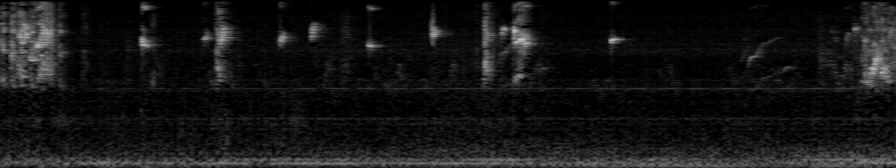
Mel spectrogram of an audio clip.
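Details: Aviary lovebirds calling with separate short, sharp high chirps about every half second, framed by dense shrill chattering bursts at the start and end.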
